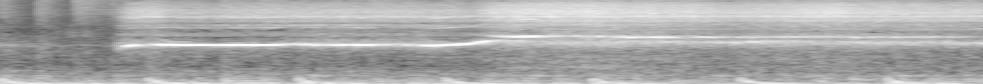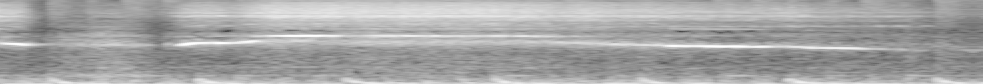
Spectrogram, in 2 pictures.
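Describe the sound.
A person whistles two long, breathy phrases imitating a knife sharpener's whistle, each stepping up and then sliding slowly downward, fairly loud over a soft, steady thumping beat.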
